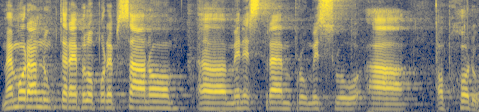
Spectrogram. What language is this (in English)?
Czech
